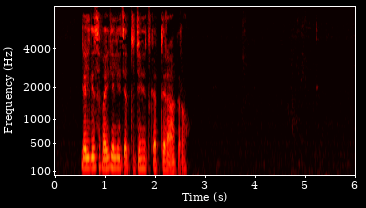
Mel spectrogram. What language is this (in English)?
Urdu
